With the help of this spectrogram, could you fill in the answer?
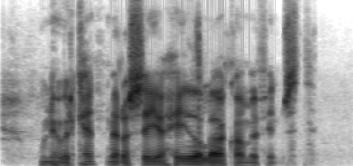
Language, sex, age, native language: Icelandic, male, 50-59, Icelandic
